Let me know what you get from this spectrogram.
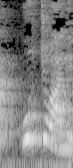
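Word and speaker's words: కూర్చోవాలి: नेन एकड़ा, नेन एकड़ा कुर्चो वाली, तो कुर्चो भी नहीं बोलना है, लिखते कुर्चो है लेकिन नेन एकड़ा कुर्चो वाली, वहां पे रा जो है थोड़ा साइलेंट हो जाता है।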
